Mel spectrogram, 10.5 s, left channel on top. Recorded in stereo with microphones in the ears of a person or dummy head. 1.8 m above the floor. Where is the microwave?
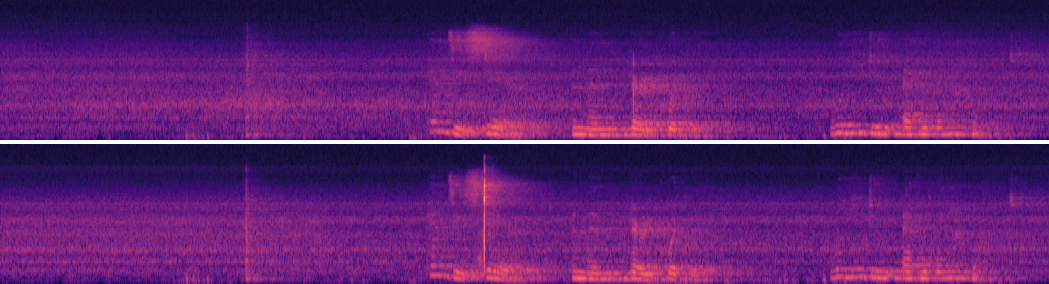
60° right (ahead or behind), 1.4 m.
